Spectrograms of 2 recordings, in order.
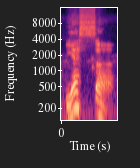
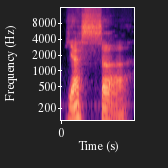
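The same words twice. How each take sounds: First: It is said with enthusiasm. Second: It is said without enthusiasm.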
